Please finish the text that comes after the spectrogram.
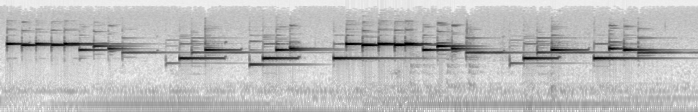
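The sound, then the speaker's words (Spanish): A simple wind-up music box, a metal comb whose teeth are set vibrating by pins on a turning disc, plinks out a bright, tinkling melody, each plucked metal note ringing and fading quickly in a steady, lilting rhythm, clear with no voices. “Esta que sonó es una cajita de música sencilla.”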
